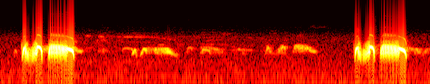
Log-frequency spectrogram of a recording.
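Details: Spotted dove coos, male and female, a recording used to get kept doves cooing; two strong rolling two-part phrases about six and a half seconds apart with soft scattered low notes in between.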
